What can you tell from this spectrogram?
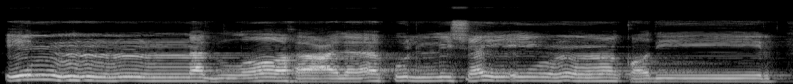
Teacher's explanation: ان اللہ نون مشدد غنہ ہوگا، اور یہاں پر اللہ کے لام سے پہلے نون کے اوپر زبر ہے تو اللہ کے لام کو پر پڑھیں گے، علا میں کھڑا زبر ہے، اور یہاں پر یالین ہے، یہاں پر تنوین میں اخفا ہوگا، قاف حروف مستعلیہ میں سے پر پڑھیں گے، اور دیر میں یہاں پر وقف کریں گے تو مد عارض وقفی ہوگا، اور را کو باریک پڑھیں گے اس طرح سے۔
